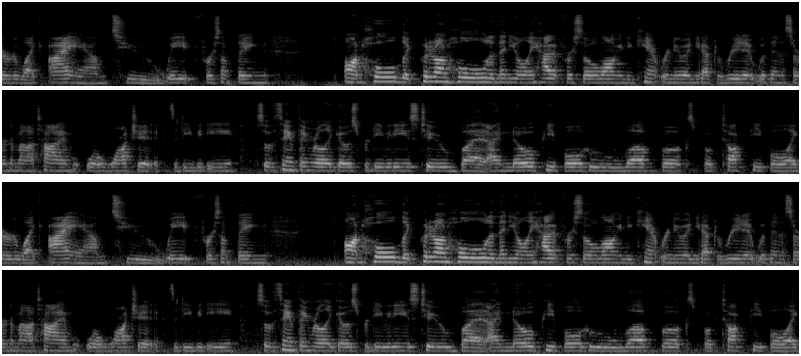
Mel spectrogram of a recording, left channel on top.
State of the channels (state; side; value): noise; right; rumble, 22 dB below the sound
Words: like I am, to wait for something on hold, like put it on hold, and then you only have it for so long and you can't renew it and you have to read it within a certain amount of time or watch it if it's a DVD. So the same thing really goes for DVDs too, but I know people who love books, book talk people,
